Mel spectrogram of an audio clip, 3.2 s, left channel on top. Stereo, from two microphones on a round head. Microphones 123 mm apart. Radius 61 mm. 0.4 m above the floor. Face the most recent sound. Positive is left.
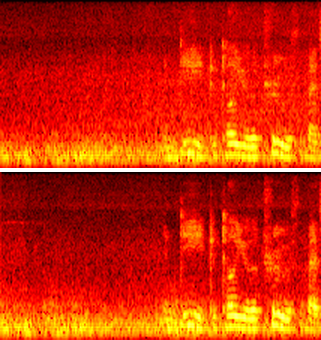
turn(degrees=10)  # may be behind; listen again after turning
